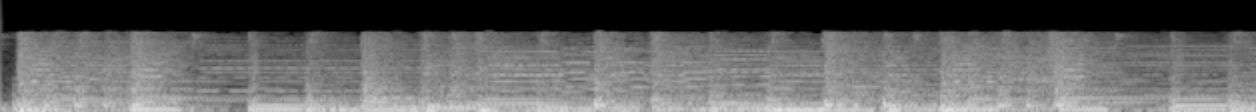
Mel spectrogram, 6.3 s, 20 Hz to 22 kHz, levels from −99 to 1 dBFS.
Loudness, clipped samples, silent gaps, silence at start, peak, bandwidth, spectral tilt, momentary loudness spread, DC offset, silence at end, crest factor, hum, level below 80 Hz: -23 LUFS; under 0.1%; none; 0 s; -6 dBFS; 8 kHz; -6 dB/octave; 4 LU; under 0.1%; 0 s; 16 dB; none; -28 dBFS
